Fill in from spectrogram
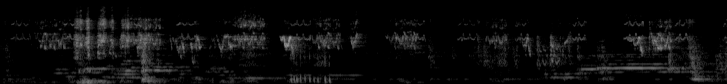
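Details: A baby budgie chatters in a steady stream of soft, scratchy chirps and warbled twitters, with occasional louder squeaky notes and some faint low knocking.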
